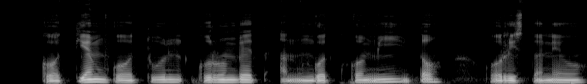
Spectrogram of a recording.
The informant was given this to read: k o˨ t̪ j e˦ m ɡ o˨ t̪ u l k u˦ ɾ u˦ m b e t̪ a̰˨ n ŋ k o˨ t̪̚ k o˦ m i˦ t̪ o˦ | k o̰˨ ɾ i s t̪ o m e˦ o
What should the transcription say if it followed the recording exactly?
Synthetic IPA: k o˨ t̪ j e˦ m k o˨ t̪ u l k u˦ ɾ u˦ m b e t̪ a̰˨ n ŋ ɡ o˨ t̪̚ k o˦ m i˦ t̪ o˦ | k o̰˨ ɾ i s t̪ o n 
